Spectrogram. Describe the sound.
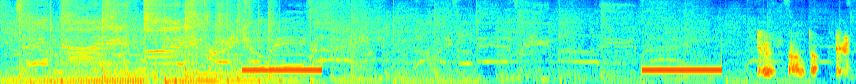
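Italian telephone ringback tone on an unanswered call, a steady mid-pitched tone sounding twice for about a second each, the two tones four seconds apart, with voices and other sounds around them.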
